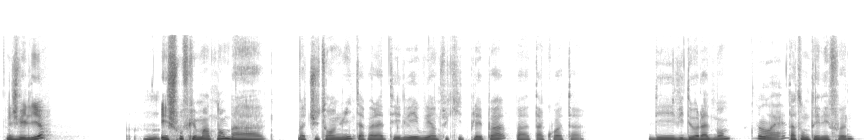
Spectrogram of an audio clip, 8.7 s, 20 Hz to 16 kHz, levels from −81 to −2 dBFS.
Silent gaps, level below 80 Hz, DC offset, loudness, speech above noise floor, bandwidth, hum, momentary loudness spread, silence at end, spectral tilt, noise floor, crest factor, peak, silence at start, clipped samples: none; -62 dBFS; under 0.1%; -33 LUFS; 47 dB; 12.5 kHz; none; 10 LU; 0.15 s; -5.5 dB/octave; -79 dBFS; 20 dB; -12 dBFS; 0.05 s; under 0.1%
